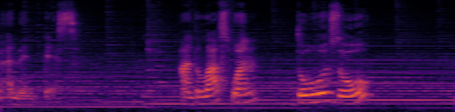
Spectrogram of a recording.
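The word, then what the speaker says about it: です: It's spelled desu, but you don't really pronounce the u, just desu.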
